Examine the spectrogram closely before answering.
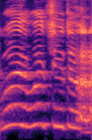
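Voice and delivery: high-pitched mock mother's question; alarmed mom. Mother confronts boyfriend over crying child, mock alarm.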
